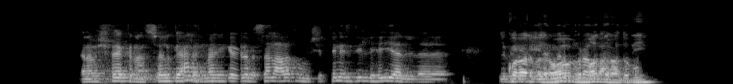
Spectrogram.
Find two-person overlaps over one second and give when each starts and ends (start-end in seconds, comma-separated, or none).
5.0-6.4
